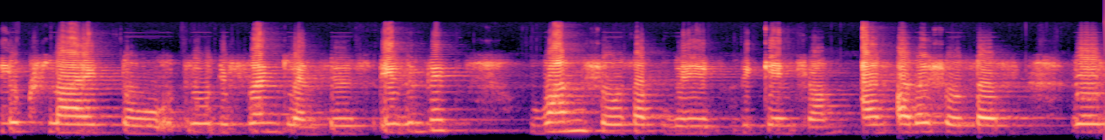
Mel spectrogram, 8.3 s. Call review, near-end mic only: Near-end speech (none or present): none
